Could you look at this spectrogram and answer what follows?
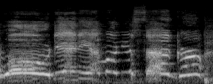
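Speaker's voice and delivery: very high, squeaky mock protest; Varys. Varys pleading loyalty to Dany, squeaky mock alarm. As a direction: squeal it, hammed-up backing off. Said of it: "he's like".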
